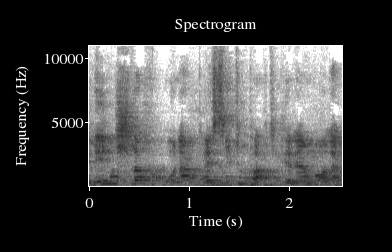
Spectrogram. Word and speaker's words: Münster: Le Münster, prononcé Münster, on apprécie tout particulièrement la compagnie des oignons de mai ou Maizebele, prononcé Maizebele.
